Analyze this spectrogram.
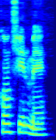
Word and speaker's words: confirmer: And we don't, again, really hear that N, no? Confirmer. Confirmer. I think you arrive too much in the N. It's too better. No? So just think it, but don't pronounce it. If you feel like your mouth has already moved into that letter, it's too late already. No? You want to think it, but not arrive.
